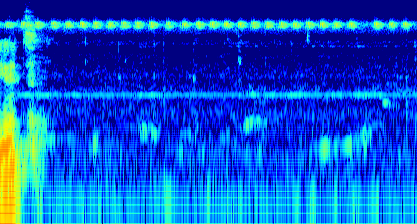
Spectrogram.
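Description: High-pitched chirping in a steady, even pulse of about six or seven chirps a second, like a cricket, over a faint steady hum.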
